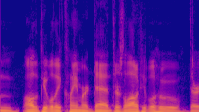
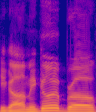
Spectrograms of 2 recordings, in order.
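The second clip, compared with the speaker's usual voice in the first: slow, high cartoonish voice; 5 semitones higher, 4 dB louder than usual. Mimicking the other speaker's last reply: mocking Patrick Star voice. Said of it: "going back to the Patrick Star voice".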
